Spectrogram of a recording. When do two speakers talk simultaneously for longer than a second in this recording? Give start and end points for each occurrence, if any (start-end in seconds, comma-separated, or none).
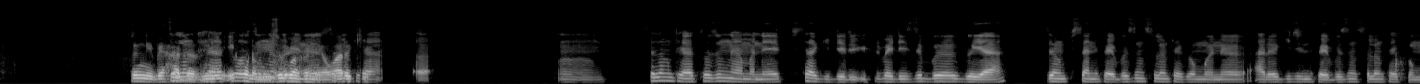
1.7-3.7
